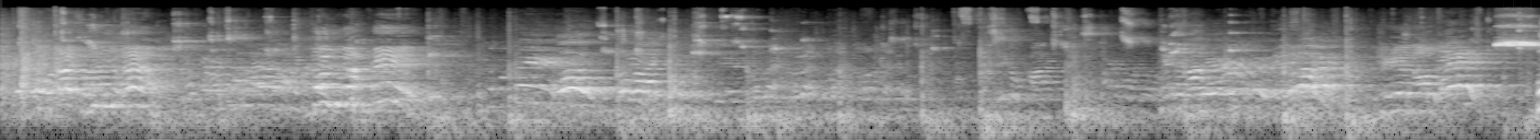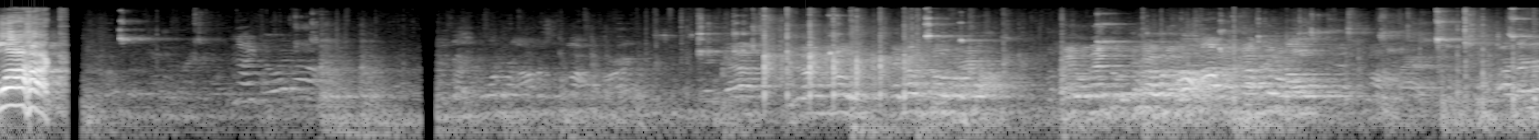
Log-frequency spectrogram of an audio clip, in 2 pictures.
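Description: Indoor basketball gym during play: voices of players and spectators echoing in the hall, with a basketball bouncing on the hardwood court. A short high referee's whistle sounds just past the middle, and then the sound drops abruptly to a quieter stretch before the voices pick up again.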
